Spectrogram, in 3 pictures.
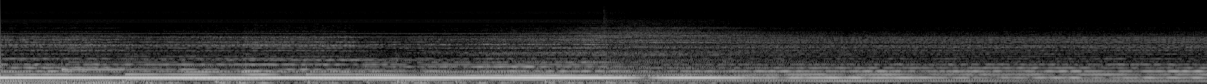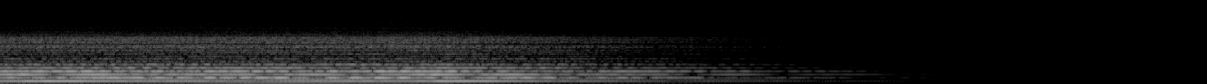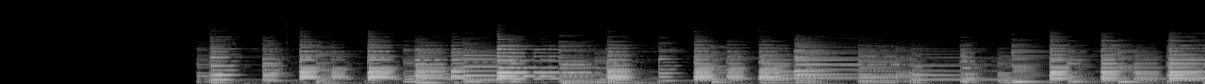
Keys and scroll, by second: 13.8 5, 15.1 BackSpace, 16.4-17.3 typing, 17.6 Return, 30.6 ctrl+shift+s, 34.2 d, 35.4-36.1 typing.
